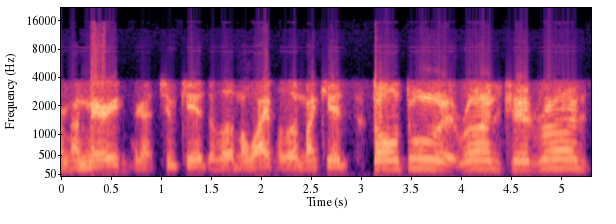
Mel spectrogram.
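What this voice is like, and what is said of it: Rocky Balboa character voice impression. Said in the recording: “the Rocky Balboa impersonation”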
